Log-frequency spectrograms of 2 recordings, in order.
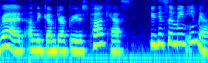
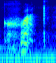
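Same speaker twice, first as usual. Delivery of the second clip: whispered crack effect; hushed, voiceless snap of breaking wood; cracking sound; 6 semitones higher, 6 dB quieter than usual. A narrator's reading.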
